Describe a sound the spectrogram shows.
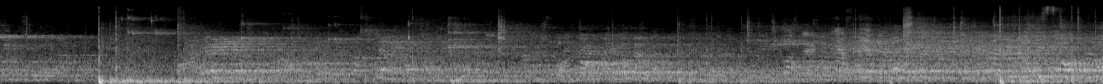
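A futsal ball is kicked on a hard indoor court.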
